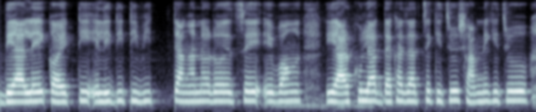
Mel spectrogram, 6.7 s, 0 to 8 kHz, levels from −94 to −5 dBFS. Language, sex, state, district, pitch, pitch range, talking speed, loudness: Bengali, female, Jharkhand, Sahebganj, 200 Hz, 195-210 Hz, 135 wpm, -17 LUFS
